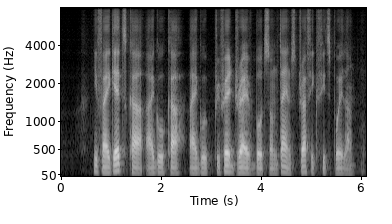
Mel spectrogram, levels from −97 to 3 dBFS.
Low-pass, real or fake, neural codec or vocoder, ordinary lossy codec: none; fake; codec, 16 kHz, 0.3 kbps, FocalCodec; none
